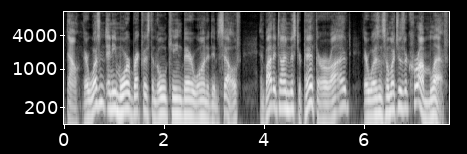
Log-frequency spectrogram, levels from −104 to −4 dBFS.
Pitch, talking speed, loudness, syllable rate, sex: 155 Hz, 210 wpm, -17 LUFS, 5.2 syllables/s, male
